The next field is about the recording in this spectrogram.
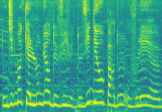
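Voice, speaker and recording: A woman with a high voice narrates a casual vlog voice-over while stuffy from a cold. She stammers and hesitates often, filling gaps with drawn-out fillers. Light music plays quietly behind her. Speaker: small business vlogger.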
